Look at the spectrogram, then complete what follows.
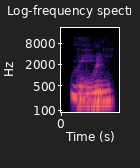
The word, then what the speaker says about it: oui: Oui. Nobody's going to say oui. Okay, it's oui.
